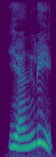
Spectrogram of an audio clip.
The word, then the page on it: 严厉: yán lì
